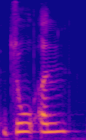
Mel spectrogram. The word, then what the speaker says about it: zun: So there is an E there, but pinyin drops that E. It's just an oddity of pinyin. So that's why it's ZU in the EN set, but the E drops. But the E is still actually pronounced. Zun, zun, zun, right?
